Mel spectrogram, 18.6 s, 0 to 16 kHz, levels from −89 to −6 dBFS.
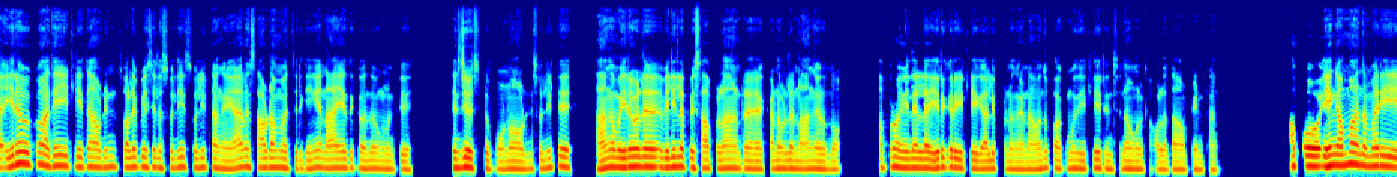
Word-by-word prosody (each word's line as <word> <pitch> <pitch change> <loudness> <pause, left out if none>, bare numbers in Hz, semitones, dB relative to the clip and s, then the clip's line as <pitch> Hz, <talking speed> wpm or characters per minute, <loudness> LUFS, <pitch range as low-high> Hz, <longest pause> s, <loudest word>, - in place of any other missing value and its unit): "இரவுக்கும் 195 0 +4
அதே 165 +1 +1
இட்லி 155 -1 -3
தான்." 155 0 +1
அப்படின்னு 150 +1 -3
தொலைபேசியில 150 -1 -1
சொல்லி 140 +2 -2
சொல்லிட்டாங்க. 140 -2 -3
"யாரும் 145 +1 -1
சாப்பிடாம 145 0 0
வச்சிருக்கீங்க 130 +2 -5
நான் 135 0 0
எதுக்கு 135 0 -6
வந்து 130 +1 -3
உங்களுக்கு 120 -1 -5 0.6
செஞ்சு 140 +2 +2
வச்சுட்டு 130 -1 -3
போணும்." 120 +1 -2
அப்படின்னு 120 +1 -5
சொல்லிட்டு 145 +4 -1 0.5
நாங்க 135 +5 +3 0.2
இரவில 155 +1 +5 0.3
வெளியில 155 +2 +3
போய் 135 -4 -1
சாப்பிடலாம்ன்ற 130 0 -2 0.3
கனவுல 125 +1 -1
நாங்க 125 +1 -2
இருந்தோம். 115 0 -5 0.5
அப்புறம் 150 +2 0
"இல்லை 140 0 +2
இல்லை 135 0 +3
இருக்கிற 150 +1 +1
இட்லியை 130 0 -3
காலி 125 +1 0
பண்ணுங்க. 120 -1 -4
நான் 115 0 -3
வந்து 135 +3 -3
பார்க்கும்போது 125 0 -3
இட்லி 135 +3 -3
இருந்துச்சுன்னா 120 0 -5
உங்களுக்கு 120 -1 -6
அவ்வளவுதான்." 115 0 -5
அப்படின்ட்டாங்க. 110 -1 -9 1.0
அப்போ 165 +1 +1 0.3
எங்க 175 +1 +6
அம்மா 200 +2 +5
அந்த 175 -2 +3
மாதிரி 165 0 +4
135 Hz, 155 wpm, -23 LUFS, 120-150 Hz, 1.0 s, எங்க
